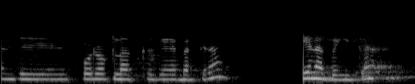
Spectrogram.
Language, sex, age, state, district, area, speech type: Kannada, female, 18-30, Karnataka, Mysore, urban, conversation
